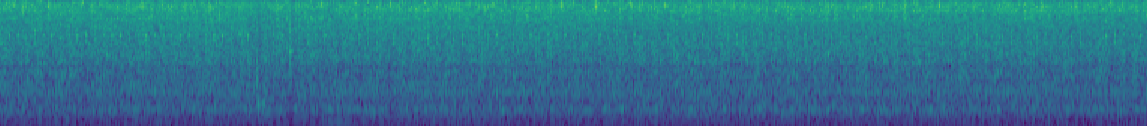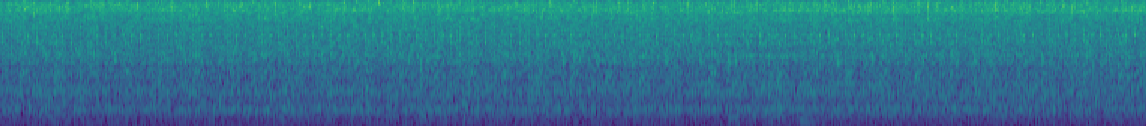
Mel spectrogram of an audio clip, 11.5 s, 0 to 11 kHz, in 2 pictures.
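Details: 2017 Ford Transit Connect at idle after a new battery was fitted, with charging at 14.6 volts: steady, even idle with a constant whirr and no knocks, stumbles or speed changes; the engine sounds healthy.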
